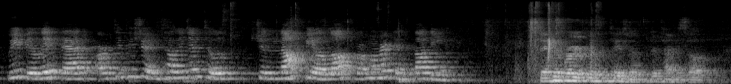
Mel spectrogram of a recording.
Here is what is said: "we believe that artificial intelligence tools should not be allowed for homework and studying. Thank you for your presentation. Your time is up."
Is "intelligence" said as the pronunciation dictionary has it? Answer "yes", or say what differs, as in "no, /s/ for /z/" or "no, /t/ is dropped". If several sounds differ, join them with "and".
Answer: no, /s/ is dropped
